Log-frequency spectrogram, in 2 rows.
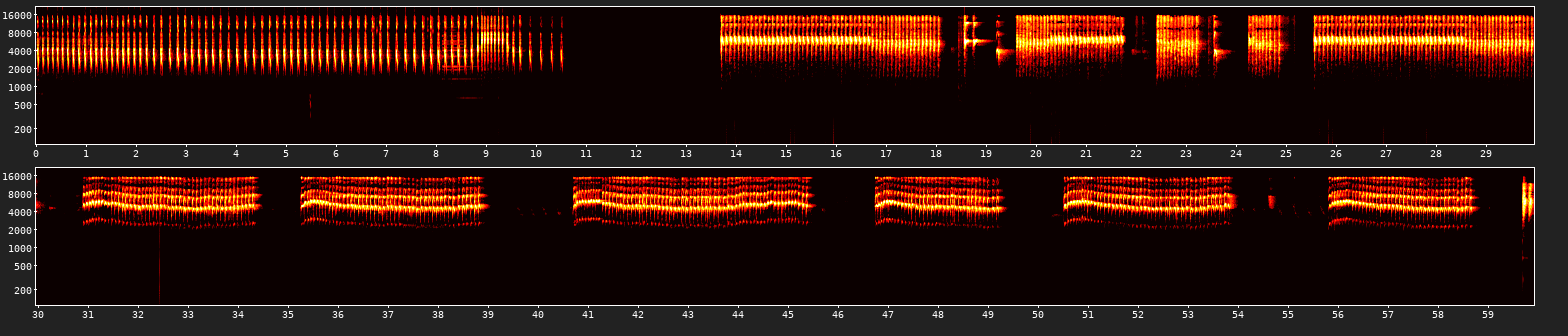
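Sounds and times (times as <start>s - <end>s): songbirds singing: 50.2s - 59.9s.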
